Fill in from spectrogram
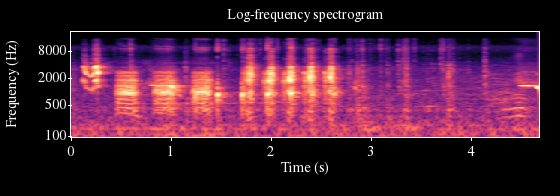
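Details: Nodding starling calling to lure another bird: a string of harsh, raspy squawks and chattering notes in quick bursts, then quieter scratchy sounds and a brief whistle at the end.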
